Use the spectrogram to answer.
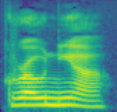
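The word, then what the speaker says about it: Gráinne: She asked what I meant, and I said, well, in Ireland, they typically pronounce it like Gronier.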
